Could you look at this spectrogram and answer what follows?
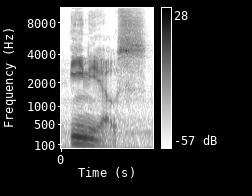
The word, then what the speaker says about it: ENEOS: Uh, I was like, so is it Eneos? Enios? Like I, I didn't know what it was, but it's it's how it's spelled. E Neos. Like that's it. Eneos.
